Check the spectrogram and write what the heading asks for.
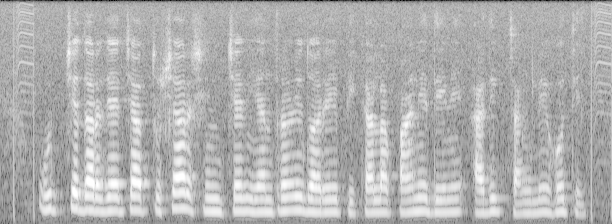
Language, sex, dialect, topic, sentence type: Marathi, male, Northern Konkan, agriculture, statement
